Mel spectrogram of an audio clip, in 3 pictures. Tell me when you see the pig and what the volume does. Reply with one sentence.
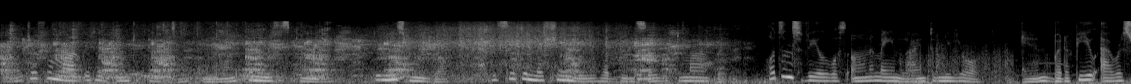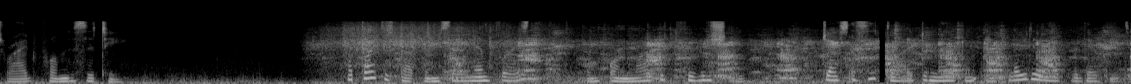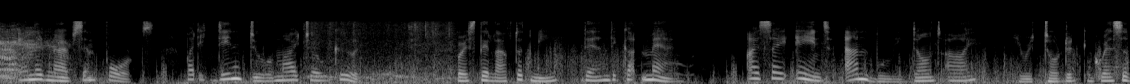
You can hear the pig from 0.0 to 7.5 s, at a steady volume; and from 14.3 to 23.4 s, at a steady volume.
